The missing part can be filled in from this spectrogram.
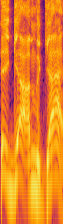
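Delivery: smooth, groovy put-on disco-club voice. Showing how the article writer should sound: disco-y put-on voice. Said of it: "kind of like a disco-y".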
